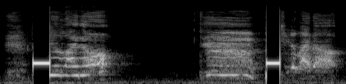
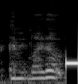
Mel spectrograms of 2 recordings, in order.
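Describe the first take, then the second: First: High, loud and drawn out in delight; gushing high over a gift that lights up; squealing with delight. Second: Said in the usual way. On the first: Real, not acted. Vlogger squealing high to the camera at a glowing gift.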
